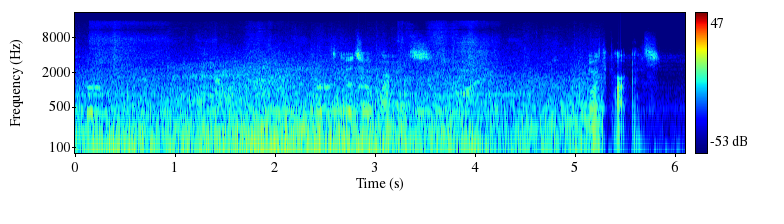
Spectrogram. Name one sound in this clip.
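A door slides open with a mechanical hiss.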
